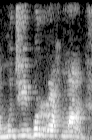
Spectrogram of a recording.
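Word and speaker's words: مجیب الرحمٰن: यहाँ देखिएगा मुजीबुर रहमान, तो लाम के बाद रे है, तो देखिए तो रे कहाँ है, शमसी हरूफ में है रे, इसका मतलब यहाँ तलफ्फुज इसीलिए नहीं हुआ है क्योंकि रे आ गया, तो रे जो है वो शमसी हरूफ है।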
